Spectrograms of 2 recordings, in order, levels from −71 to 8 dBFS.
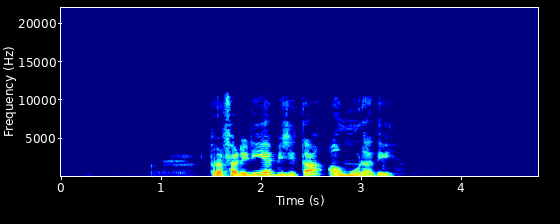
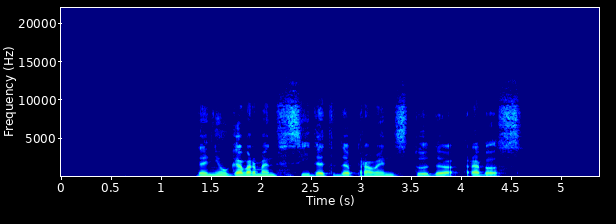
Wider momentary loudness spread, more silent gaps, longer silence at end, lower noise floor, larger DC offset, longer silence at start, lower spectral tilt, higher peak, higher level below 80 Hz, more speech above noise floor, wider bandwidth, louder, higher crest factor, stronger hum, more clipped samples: about the same, 8 LU vs 9 LU; neither; first, 1.45 s vs 0.8 s; second, -80 dBFS vs -90 dBFS; neither; first, 1.5 s vs 1.35 s; first, -6 dB/octave vs -4.5 dB/octave; first, -2 dBFS vs -16 dBFS; about the same, -74 dBFS vs -70 dBFS; first, 61 dB vs 53 dB; second, 11 kHz vs 13.5 kHz; first, -20 LUFS vs -37 LUFS; about the same, 22 dB vs 24 dB; neither; neither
